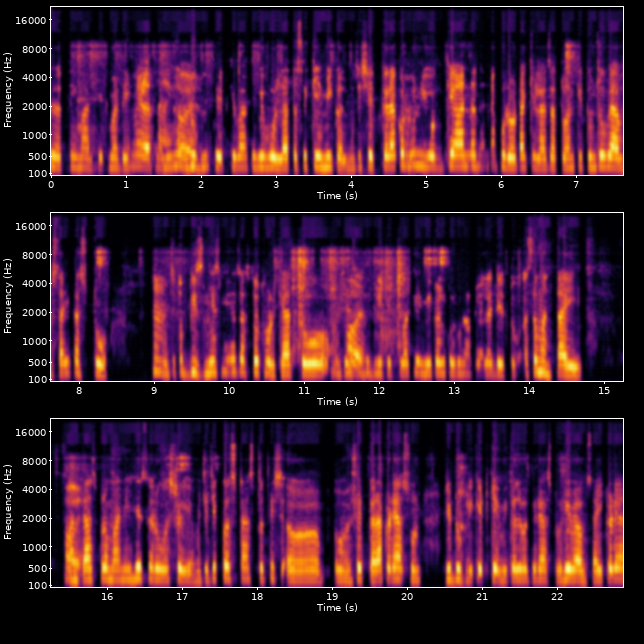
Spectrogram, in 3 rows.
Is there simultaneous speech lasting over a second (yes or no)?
no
